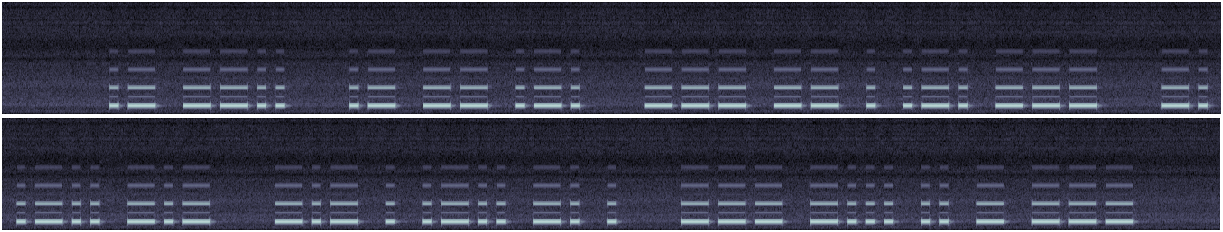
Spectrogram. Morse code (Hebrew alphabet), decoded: אז אמר המורה נלך כולנו הביתה

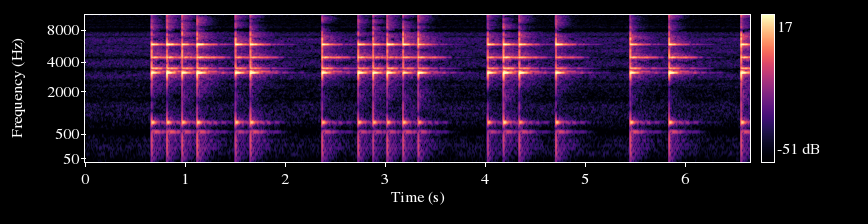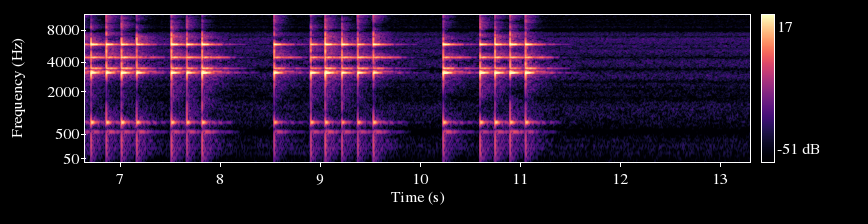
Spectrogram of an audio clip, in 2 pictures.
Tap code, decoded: RELAXED

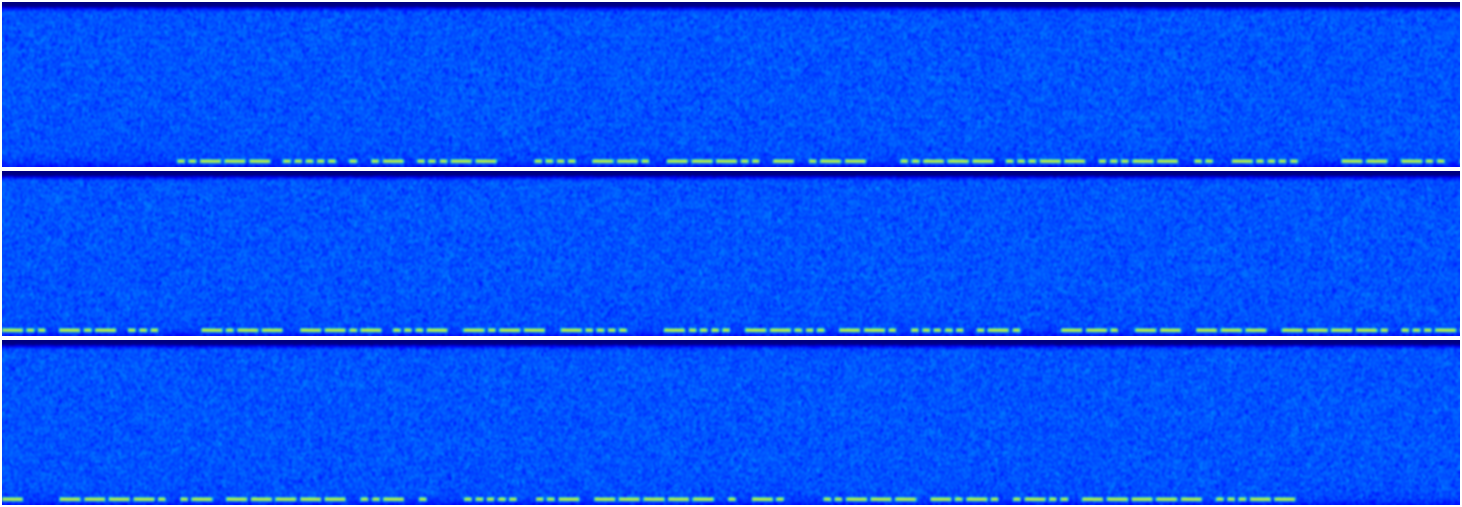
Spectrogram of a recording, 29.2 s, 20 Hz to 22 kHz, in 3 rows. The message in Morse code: 25EA3 HG8TW 233I6 MDDKS YQVY6 67G5R GMO93 9A0UE 5U0EN 2CL03

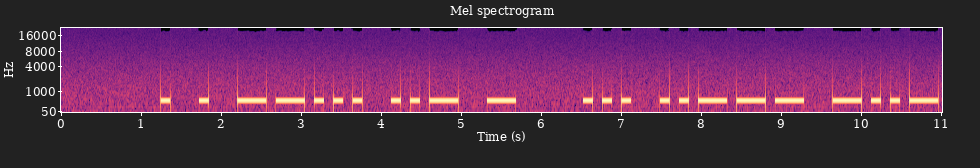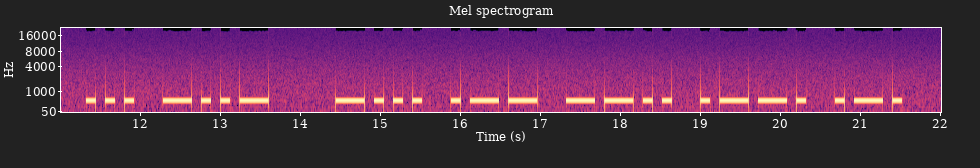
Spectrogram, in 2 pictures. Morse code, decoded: EE7UT S2XSX BWZPR

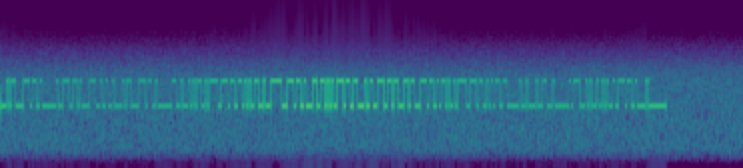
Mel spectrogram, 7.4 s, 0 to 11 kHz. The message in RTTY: … AGN? PSE RPT UR CALL DE SV2ZFF K

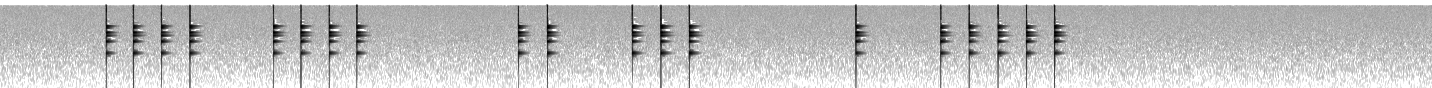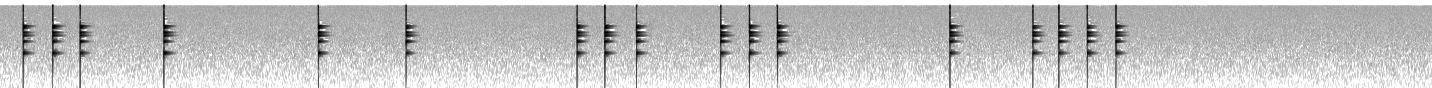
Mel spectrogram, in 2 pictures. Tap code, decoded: THE LAND

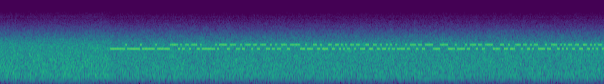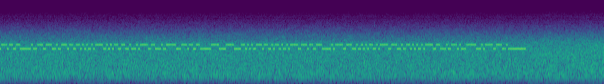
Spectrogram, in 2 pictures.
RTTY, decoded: EN NATUURLIJK OOK OP BASIS VAN RESPECT VOOR DE MENSENRECHTEN

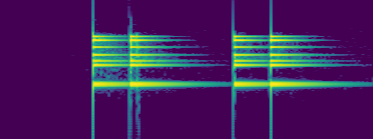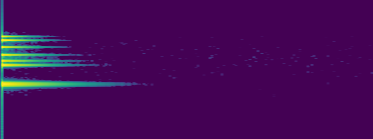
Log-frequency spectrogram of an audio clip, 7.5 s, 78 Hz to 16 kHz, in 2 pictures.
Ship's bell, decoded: 5

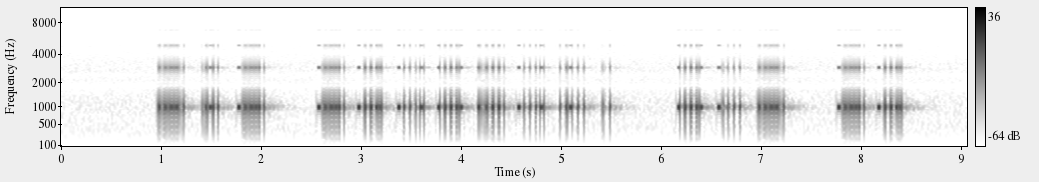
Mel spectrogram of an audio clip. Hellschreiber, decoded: SIE ERWACHT, ALS ER

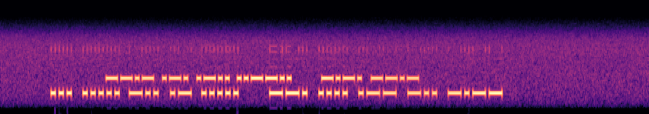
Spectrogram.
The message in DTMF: none

